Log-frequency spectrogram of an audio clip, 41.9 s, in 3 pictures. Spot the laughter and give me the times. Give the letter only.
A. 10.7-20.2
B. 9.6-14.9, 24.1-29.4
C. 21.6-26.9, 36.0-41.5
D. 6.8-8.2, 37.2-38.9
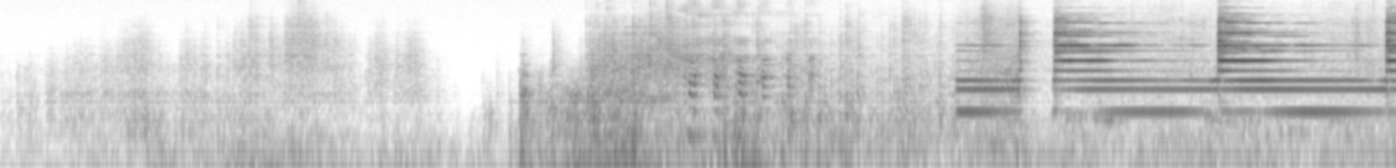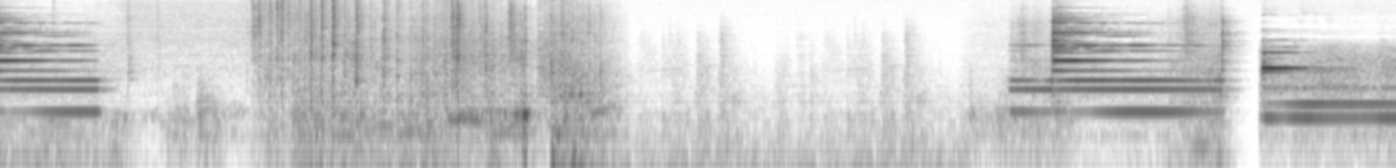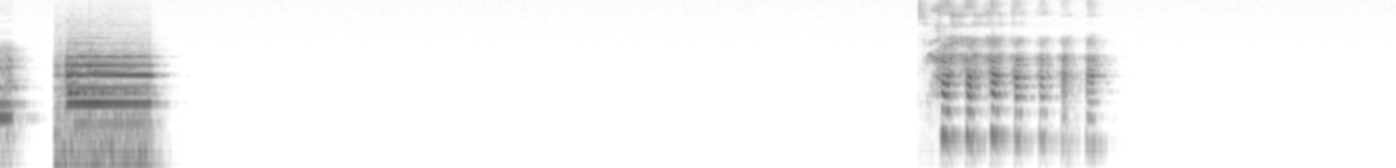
D.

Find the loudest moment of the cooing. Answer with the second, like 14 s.
19 s.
